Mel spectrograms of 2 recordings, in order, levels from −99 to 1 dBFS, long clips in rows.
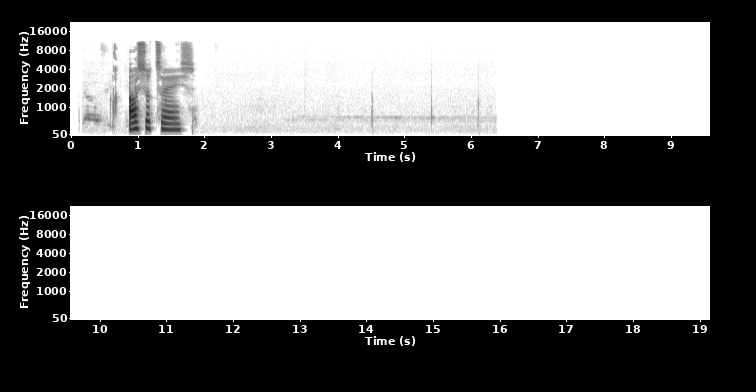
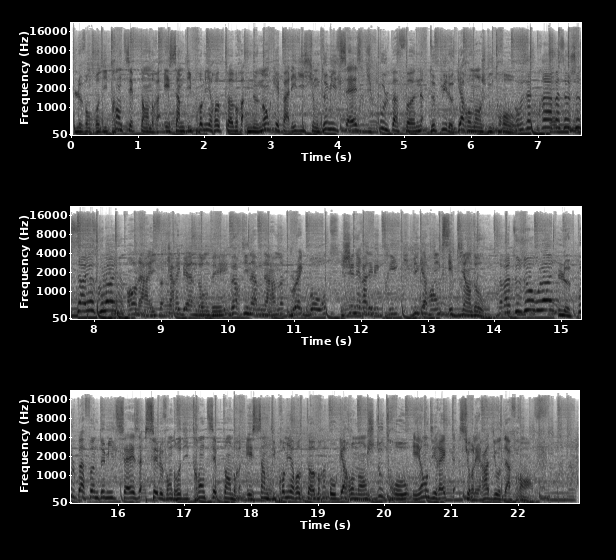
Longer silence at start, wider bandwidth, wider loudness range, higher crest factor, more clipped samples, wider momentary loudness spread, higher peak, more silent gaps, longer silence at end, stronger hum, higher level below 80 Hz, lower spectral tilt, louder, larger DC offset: first, 0.85 s vs 0 s; second, 11 kHz vs 19 kHz; first, 16 LU vs 3 LU; first, 32 dB vs 10 dB; neither; first, 18 LU vs 5 LU; about the same, -2 dBFS vs 0 dBFS; neither; first, 17.3 s vs 0 s; neither; second, -88 dBFS vs -18 dBFS; about the same, -4.5 dB/octave vs -5.5 dB/octave; second, -22 LUFS vs -11 LUFS; neither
